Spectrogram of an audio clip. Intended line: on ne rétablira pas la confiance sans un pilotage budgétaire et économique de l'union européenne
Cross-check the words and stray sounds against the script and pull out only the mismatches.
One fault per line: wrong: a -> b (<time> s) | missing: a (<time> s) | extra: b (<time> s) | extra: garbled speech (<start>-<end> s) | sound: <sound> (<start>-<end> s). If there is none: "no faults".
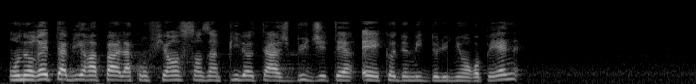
no faults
